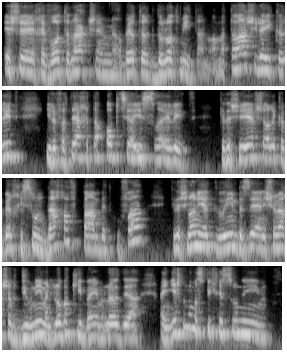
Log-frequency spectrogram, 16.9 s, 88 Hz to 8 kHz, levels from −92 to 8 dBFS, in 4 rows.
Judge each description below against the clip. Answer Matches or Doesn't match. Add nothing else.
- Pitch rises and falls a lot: Doesn't match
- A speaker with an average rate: Doesn't match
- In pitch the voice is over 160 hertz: Matches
